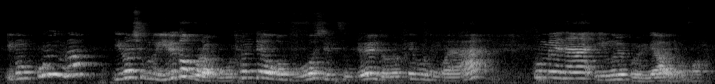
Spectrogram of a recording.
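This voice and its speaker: A woman's voice: fairly high pitch, sing-song, brisk, a little mellow, heavy reverb, distant mic, lo-fi sound, slight background noise. A young woman teaching a literature lecture, chatty and teasing, mixing casual and polite speech. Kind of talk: online lecture.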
